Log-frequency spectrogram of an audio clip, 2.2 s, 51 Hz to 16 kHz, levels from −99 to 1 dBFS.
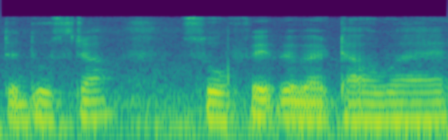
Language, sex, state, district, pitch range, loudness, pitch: Hindi, male, Uttar Pradesh, Lucknow, 115-125 Hz, -16 LUFS, 120 Hz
